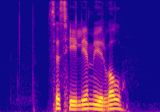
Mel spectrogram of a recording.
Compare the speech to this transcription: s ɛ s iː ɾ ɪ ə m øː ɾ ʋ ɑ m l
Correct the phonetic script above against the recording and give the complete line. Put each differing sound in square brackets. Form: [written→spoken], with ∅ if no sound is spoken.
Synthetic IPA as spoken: s ɛ s iː [ɾ→l] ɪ ə m [øː→yː] ɾ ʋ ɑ [m→∅] l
